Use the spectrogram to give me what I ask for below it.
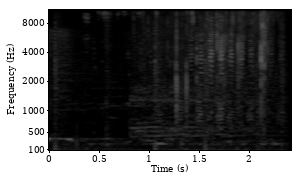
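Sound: ghost goat bleating in Sally Face video game

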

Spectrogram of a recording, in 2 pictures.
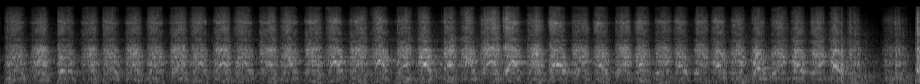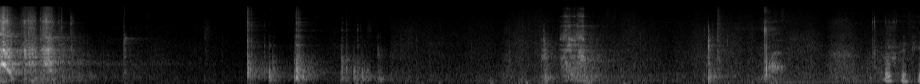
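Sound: sawing a wooden dowel locating pin

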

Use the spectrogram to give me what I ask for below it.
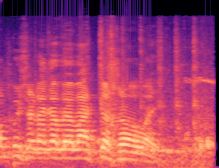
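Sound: Bombay pigeons cooing

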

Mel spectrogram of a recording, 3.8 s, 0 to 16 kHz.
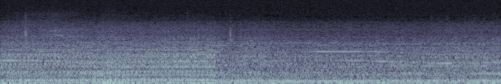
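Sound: car driving in the video game H1Z1

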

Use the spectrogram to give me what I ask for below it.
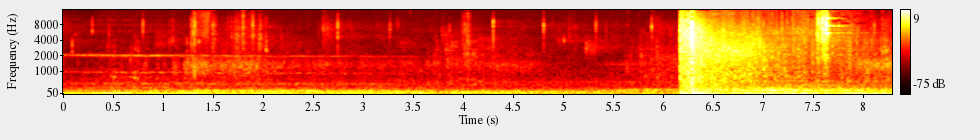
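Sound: sniper rifle shot in The Evil Within video game

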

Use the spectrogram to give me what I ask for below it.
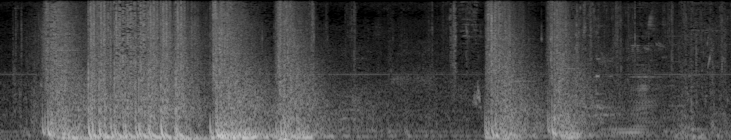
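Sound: gunfire in a video game (Call of Duty)

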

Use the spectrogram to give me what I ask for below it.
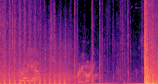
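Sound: gunfire in Apex Legends video game

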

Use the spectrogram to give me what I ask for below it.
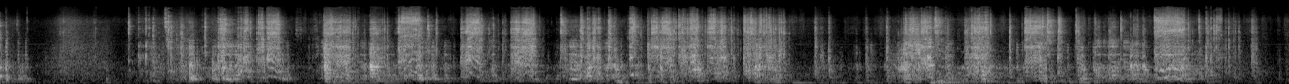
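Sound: drain snake being fed into a clogged drain pipe

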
